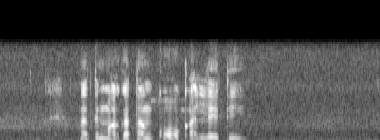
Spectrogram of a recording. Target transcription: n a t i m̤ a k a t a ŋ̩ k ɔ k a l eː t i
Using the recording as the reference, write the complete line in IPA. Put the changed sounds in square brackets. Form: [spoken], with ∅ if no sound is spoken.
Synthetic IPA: n a t i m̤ a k a t a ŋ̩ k ɔ k a l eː t i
